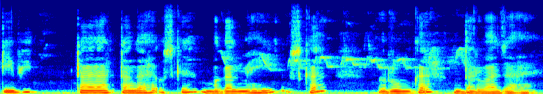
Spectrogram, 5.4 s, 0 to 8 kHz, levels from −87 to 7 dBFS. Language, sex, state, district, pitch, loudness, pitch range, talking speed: Hindi, male, West Bengal, Alipurduar, 130 Hz, -15 LUFS, 125-160 Hz, 120 wpm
